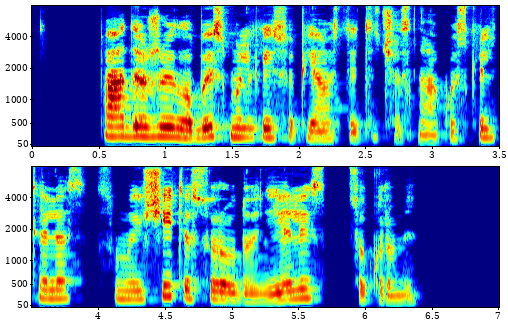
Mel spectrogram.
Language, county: Lithuanian, Šiauliai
